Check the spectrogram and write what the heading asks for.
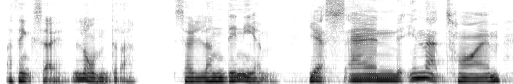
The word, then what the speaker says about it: Londinium: London ah yes so London was originally called londinium which is a Latin word now London came about because the local Britain when they were trying to pronounce London in their accent started to say lundan wow lundan lundan and then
